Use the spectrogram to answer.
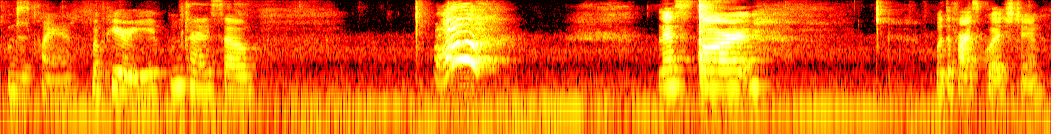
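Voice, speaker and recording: A woman's voice: mid-range voice, slow, long pauses, heavy background noise. A nineteen-year-old woman, chatting casually and playfully in a Q&A vlog from her bedroom. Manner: animated, slangy, playful, expressive hand gestures. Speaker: vlogger. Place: small bedroom.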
